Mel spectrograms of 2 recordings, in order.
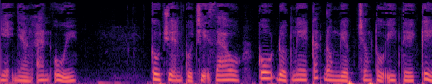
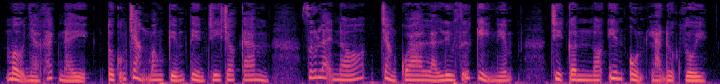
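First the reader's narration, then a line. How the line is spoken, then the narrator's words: Sighing, then continuing. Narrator (Vietnamese): chị ta thở dài, rồi lát sau nói tiếp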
